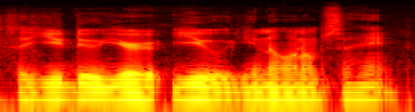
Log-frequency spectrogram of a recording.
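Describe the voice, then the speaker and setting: Man, deep voice, podcast host, casual comic chat, slangy, profane, rambling. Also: flat delivery, a little fast, warm tone, smooth.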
